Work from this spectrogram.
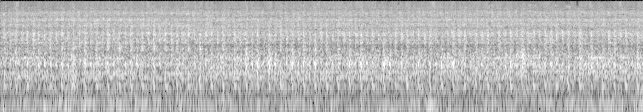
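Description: Steady idle with a loose, fairly even rattle of roughly four a second riding over it; something in the engine bay is rattling, source unclear.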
